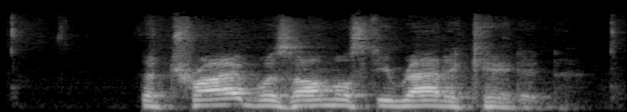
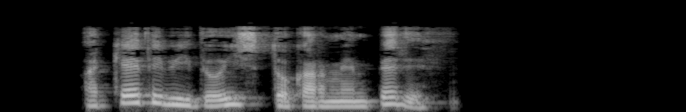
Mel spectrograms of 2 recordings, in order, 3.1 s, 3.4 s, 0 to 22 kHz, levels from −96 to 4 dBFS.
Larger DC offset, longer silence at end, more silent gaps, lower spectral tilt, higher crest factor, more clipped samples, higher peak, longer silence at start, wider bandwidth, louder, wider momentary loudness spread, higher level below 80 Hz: neither; second, 0.45 s vs 1.3 s; neither; first, -5.5 dB/octave vs -4 dB/octave; about the same, 18 dB vs 22 dB; neither; second, -10 dBFS vs -6 dBFS; first, 0.7 s vs 0.4 s; first, 13.5 kHz vs 9.6 kHz; about the same, -26 LUFS vs -26 LUFS; about the same, 14 LU vs 12 LU; about the same, -68 dBFS vs -68 dBFS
